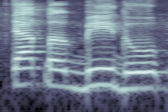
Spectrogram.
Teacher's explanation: কফটা ধাক্কা দিয়ে পড়ব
